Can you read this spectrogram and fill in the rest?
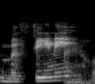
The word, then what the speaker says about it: Matheny: It's pronounced Matheny, but it's the most common mistake and mispronunciation in the world. You have to think of like Pat Metheny, the famous jazz musician.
